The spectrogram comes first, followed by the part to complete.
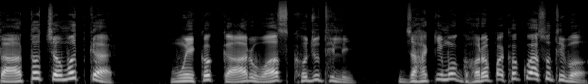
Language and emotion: Odia, happy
